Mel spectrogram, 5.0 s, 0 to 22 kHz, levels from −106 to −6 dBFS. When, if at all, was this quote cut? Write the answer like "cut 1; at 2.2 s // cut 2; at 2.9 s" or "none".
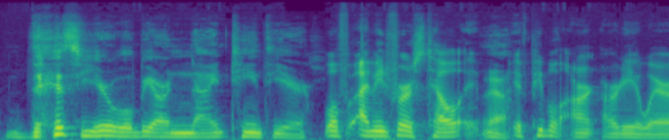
cut 1; at 2.3 s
